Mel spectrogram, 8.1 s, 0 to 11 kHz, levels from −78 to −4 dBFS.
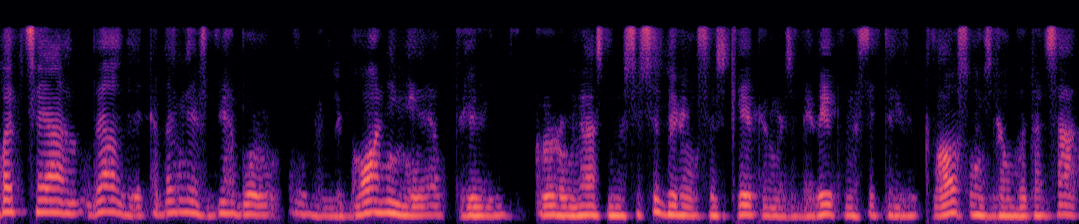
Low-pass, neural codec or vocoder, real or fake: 7.2 kHz; codec, 16 kHz, 1 kbps, FreqCodec, smaller model; fake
